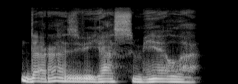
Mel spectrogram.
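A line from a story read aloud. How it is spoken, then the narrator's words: Moan. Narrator (Russian): Она простонала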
